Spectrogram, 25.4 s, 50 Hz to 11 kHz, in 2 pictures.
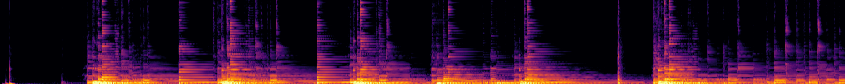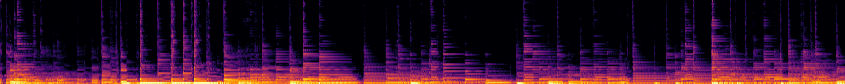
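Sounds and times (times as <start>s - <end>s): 
flamenco guitarist playing a solea: 1.3s - 25.3s.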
